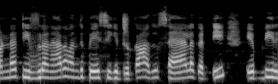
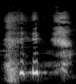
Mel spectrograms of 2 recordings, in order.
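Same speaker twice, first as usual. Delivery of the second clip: laugh; 9 semitones higher than usual. Acted. Wife laughs at husband's teasing.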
